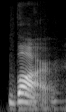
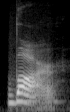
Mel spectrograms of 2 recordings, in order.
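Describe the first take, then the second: First: It is said in an American accent. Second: It is said in an American accent.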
